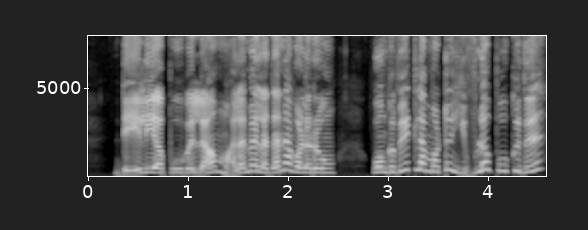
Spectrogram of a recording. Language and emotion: Tamil, surprised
